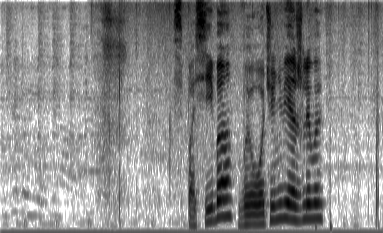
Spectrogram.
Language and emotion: Russian, positive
